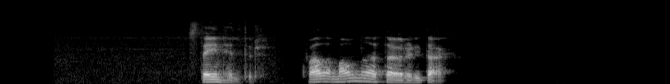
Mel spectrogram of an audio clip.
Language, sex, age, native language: Icelandic, male, 20-29, Icelandic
